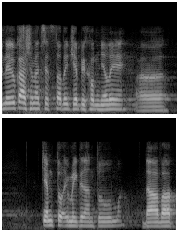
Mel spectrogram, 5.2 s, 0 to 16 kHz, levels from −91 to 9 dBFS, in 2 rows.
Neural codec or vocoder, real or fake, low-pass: codec, 16 kHz, 1 kbps, X-Codec, HuBERT features, trained on general audio; fake; 7.2 kHz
